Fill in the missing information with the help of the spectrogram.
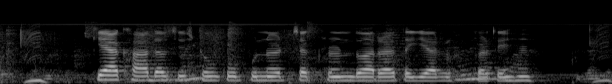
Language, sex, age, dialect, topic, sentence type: Hindi, female, 41-45, Garhwali, agriculture, statement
